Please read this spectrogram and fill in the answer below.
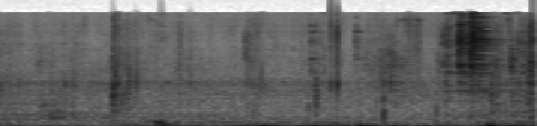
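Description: Footsteps on gravel, a handful of uneven steps, over a low steady hum.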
